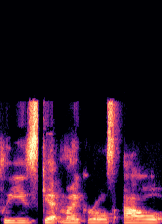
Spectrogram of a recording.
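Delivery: acted-out pleading voice. Describing a dash cam recording, the speaker retells a mother pleading with officers. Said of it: "She was pleading with the officers".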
